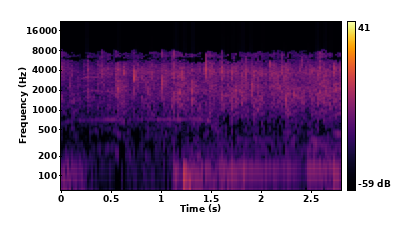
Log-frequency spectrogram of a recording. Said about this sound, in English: No, this clap is too small. Give a shout out to the Lord!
